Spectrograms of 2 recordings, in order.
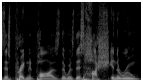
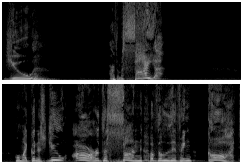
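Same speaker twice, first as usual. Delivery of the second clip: blurted revelation; 9 semitones higher than usual. Acted. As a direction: build from a halting "you" to a ringing proclamation. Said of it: "blurted out".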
